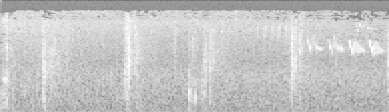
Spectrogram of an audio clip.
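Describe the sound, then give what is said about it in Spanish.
An elderly, bearded man of about seventy walks alone through a large olive grove. A few soft, scattered footsteps sound over a steady background hiss, and faint bird chirps come near the end. “El abuelo recoge una pequeña piedra, la observa y camina en solitario por un gran olivar.”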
